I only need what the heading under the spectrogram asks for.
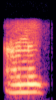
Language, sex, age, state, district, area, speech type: Kashmiri, female, 30-45, Jammu and Kashmir, Shopian, rural, conversation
